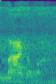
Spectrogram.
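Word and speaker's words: Magelang: more perfect than that probably not pronounced amazing it's actually magalon um but uh yeah it's you know we always call it Mage laying um and we had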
